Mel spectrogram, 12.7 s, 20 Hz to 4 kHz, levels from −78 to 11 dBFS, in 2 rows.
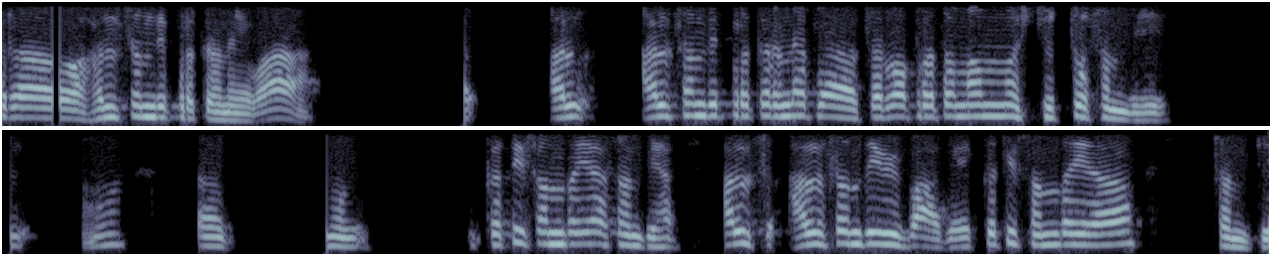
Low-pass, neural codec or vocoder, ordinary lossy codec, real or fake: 3.6 kHz; none; none; real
